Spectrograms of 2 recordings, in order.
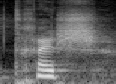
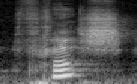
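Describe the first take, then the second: First: The word begins with a plain t sound. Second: The word begins with a th sound. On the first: The speaker calls it wrong. "moi ce que je dis trèche" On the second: The speaker calls it right. "se prononcer fraîche avec le th au début"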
